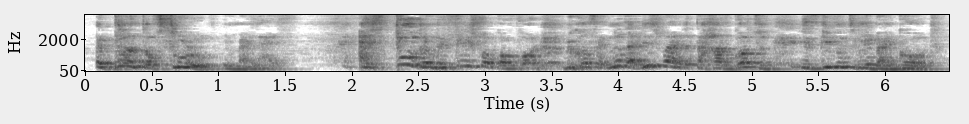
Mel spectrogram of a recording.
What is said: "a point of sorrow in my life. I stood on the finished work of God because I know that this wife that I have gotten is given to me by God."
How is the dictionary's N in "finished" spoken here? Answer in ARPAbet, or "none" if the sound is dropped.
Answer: L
